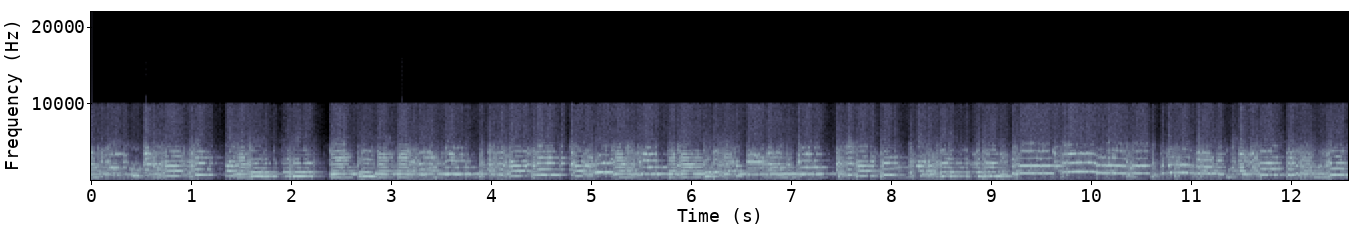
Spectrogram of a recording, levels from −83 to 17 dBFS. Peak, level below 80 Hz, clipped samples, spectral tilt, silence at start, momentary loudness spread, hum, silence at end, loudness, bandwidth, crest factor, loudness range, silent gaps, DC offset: -2 dBFS; -48 dBFS; under 0.1%; -1 dB/octave; 0 s; 3 LU; none; 0 s; -11 LUFS; 10 kHz; 10 dB; 1 LU; none; under 0.1%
